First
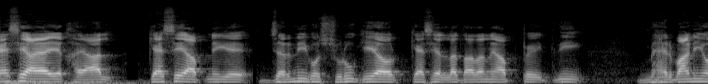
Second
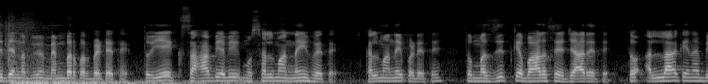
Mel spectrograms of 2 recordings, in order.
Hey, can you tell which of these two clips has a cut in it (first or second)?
second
